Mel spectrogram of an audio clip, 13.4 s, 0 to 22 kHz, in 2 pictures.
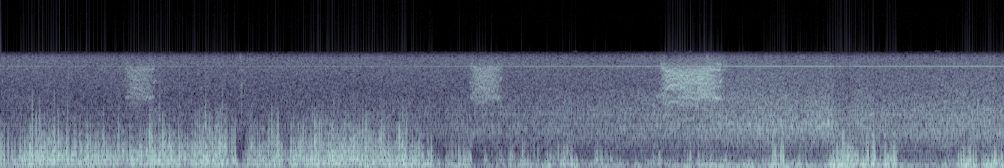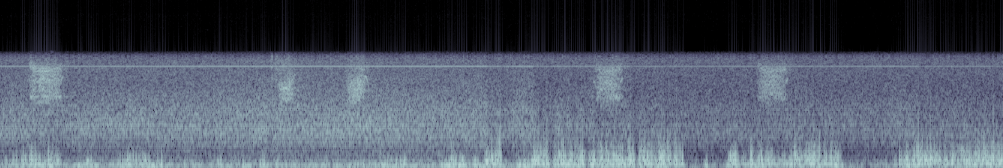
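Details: At Fresh Pond Reservation in Cambridge, Massachusetts, on a mild January 4, 2007, a complaining squirrel gives brief rasping squawks at irregular one-to-two-second gaps, recorded on a Canon S80 against heavy low background rumble.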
